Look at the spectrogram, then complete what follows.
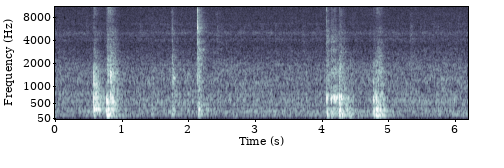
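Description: Screwdrivers and tools clacking against a hard tabletop and the rifle's metal parts as they are put down and picked up: a few sharp knocks about half a second in and near two seconds, then another cluster around four to five seconds, over a steady background hiss.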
